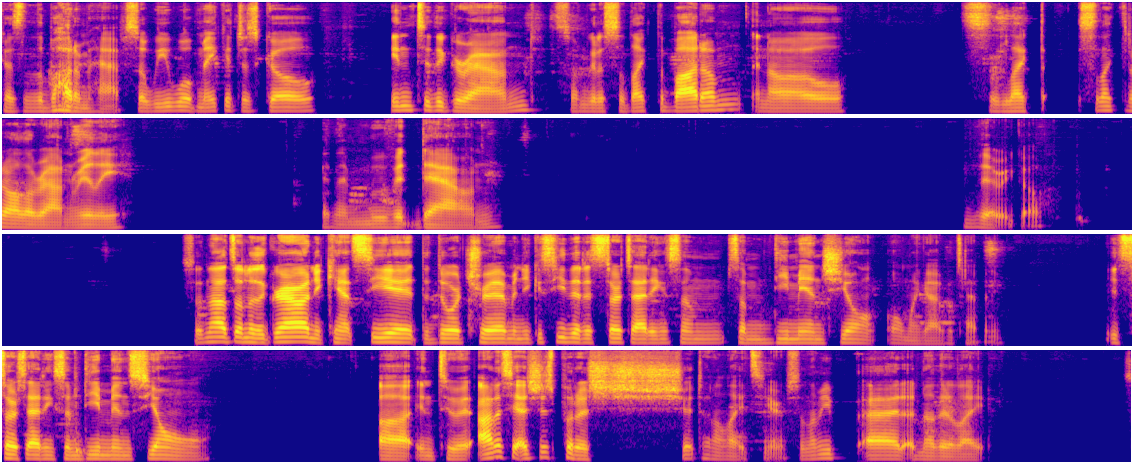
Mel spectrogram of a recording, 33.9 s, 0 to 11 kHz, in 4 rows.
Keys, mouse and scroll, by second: 1.2 middle click, 1.6 Tab, 3.4 middle click, 3.8 shift+middle click, 8.2 alt+click, 8.9 middle click, 9.1-10.6 shift+middle drag, 11.8 middle click, 12.2 shift+middle click, 13.2 g, 16.3 Tab, 16.9 Tab, 17.7 Tab, 18.0 click, 18.8 middle click, 19.0-22.5 middle drag, 23.0-25.5 shift+middle drag, 27.1 click, 27.9 middle click, 28.3-29.3 shift+middle drag, 31.0 click, 32.3 shift+d.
